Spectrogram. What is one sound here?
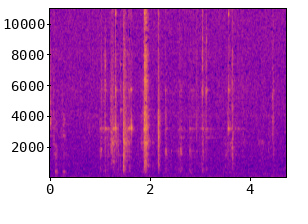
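A hand knocks and clicks against metal equipment.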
